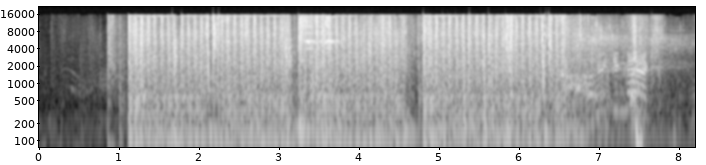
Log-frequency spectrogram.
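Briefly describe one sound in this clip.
A rifle fires in rapid, loud bursts.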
